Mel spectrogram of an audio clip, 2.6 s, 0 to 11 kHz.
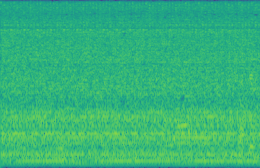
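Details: Toyota Vios Gen 4 at idle with the AC compressor engaged. A steady, even hum with a smooth compressor whir and no repeated clicking; the cold air is holding well, and it runs normally.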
